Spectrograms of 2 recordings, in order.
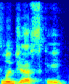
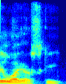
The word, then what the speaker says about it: Lajewski: i'm gonna give you a little correction it's pronounced lejeusky legeske well i was close yeah i got some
